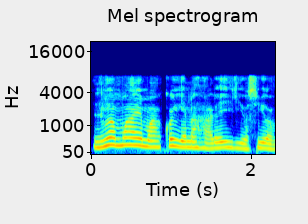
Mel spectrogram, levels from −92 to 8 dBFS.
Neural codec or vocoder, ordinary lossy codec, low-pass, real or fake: codec, 16 kHz, 4.8 kbps, FACodec; none; 7.2 kHz; fake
